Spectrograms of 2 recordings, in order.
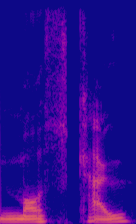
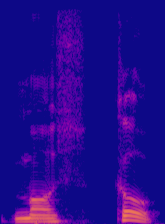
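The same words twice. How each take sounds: First: The last syllable rhymes with cow. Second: The last syllable rhymes with go. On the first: The speaker calls it wrong. "you guys over in America like to say Moscow because it looks like cow on the end" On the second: The speaker calls it right. "We pronounce that in Europe as co, like Moscow"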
